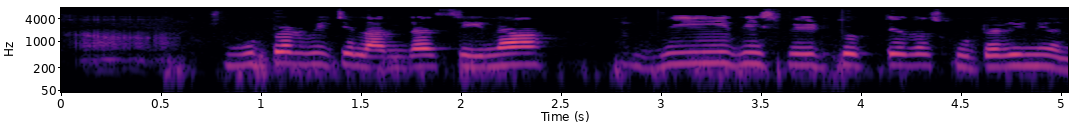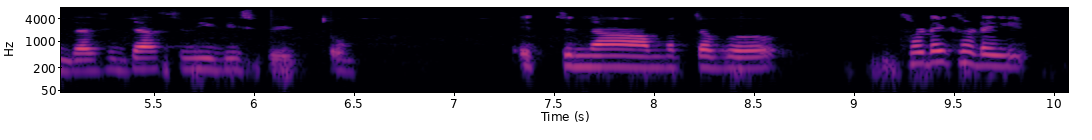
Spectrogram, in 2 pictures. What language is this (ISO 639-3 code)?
pan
